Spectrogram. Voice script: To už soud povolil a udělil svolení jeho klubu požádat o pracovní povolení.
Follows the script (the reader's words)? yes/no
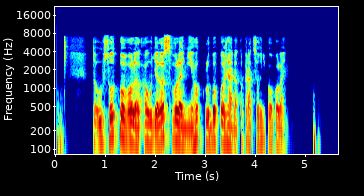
yes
